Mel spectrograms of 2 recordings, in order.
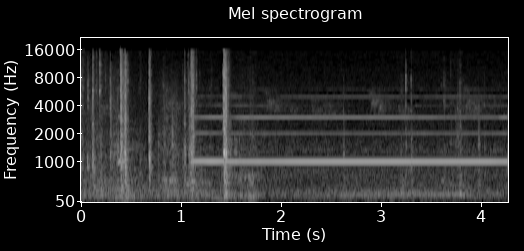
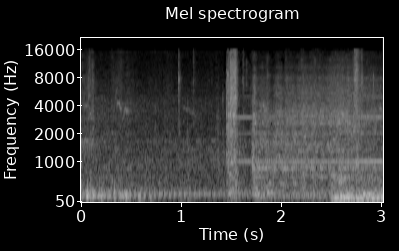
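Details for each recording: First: Chevy truck that broke down unexpectedly: warning chime, then the starter cranks for a few seconds and never catches, with no fuel pump hum and no fuel reaching the injectors; fuel pump not running. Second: Chevy truck after breakdown repair, final test start: starter cranks briefly, then the engine catches cleanly and settles into a steady, even idle; repair verified.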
